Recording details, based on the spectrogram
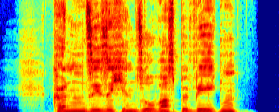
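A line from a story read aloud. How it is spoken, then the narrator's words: Loud question over rain. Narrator (German): fragte er Bonsmann mit lauter Stimme, um sich gegen das Regenrauschen durchzusetzen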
